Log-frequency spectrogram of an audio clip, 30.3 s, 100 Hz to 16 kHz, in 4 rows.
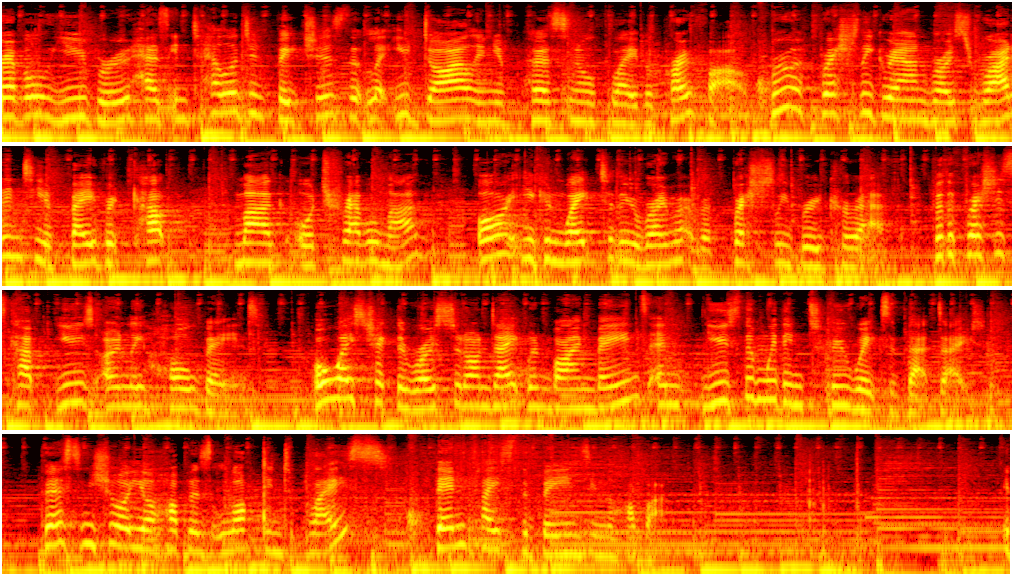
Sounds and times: Speech: 0.0 - 27.8
Music: 0.0 - 30.2.

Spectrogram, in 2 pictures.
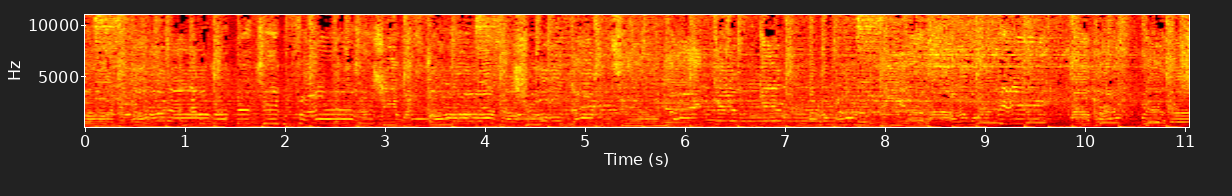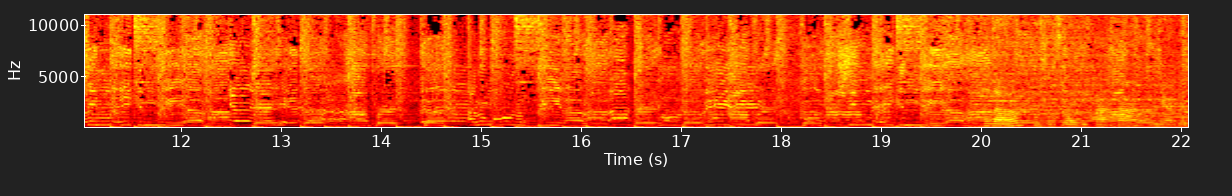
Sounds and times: Rhythm and blues: 0.0 - 22.0.

